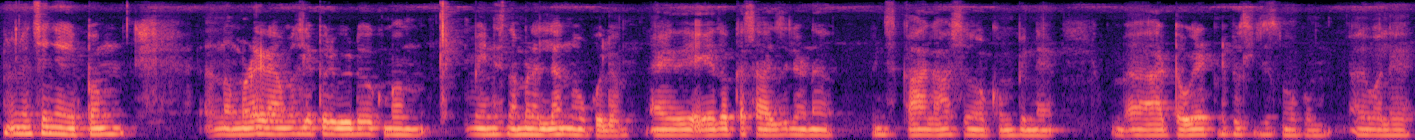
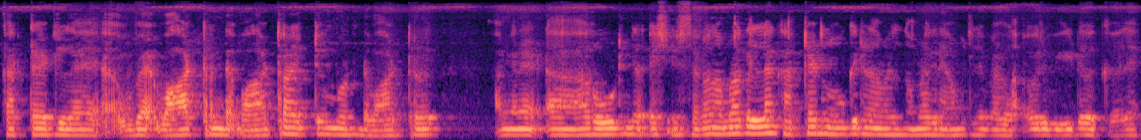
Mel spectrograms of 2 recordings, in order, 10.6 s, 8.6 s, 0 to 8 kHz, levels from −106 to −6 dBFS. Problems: low volume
